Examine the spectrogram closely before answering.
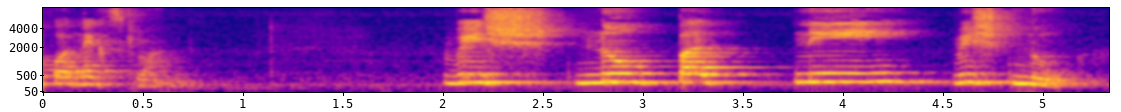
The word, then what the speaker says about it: Vishnu: Vishnu. Again, the na has to touch, the tongue has to touch at the upper portion of your mouth while pronouncing the na.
